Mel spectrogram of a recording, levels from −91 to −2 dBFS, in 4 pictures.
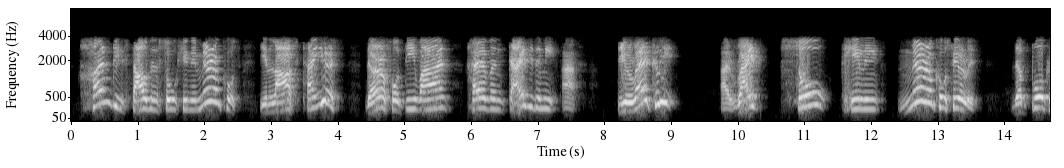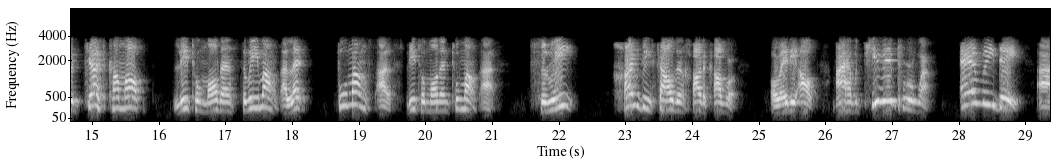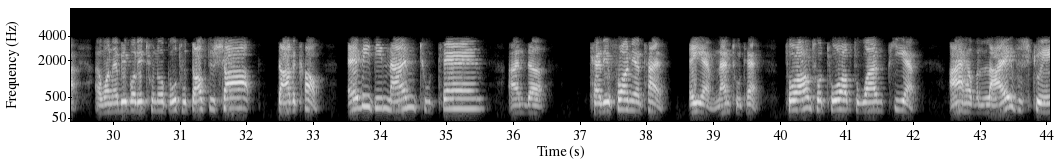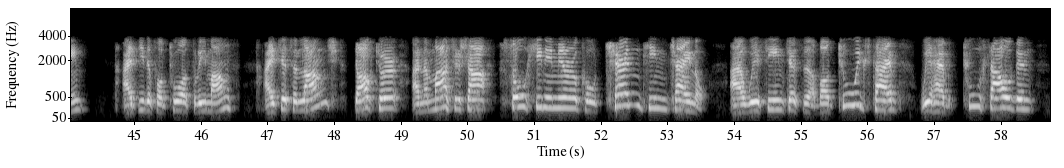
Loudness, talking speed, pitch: -19 LUFS, 125 wpm, 245 Hz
